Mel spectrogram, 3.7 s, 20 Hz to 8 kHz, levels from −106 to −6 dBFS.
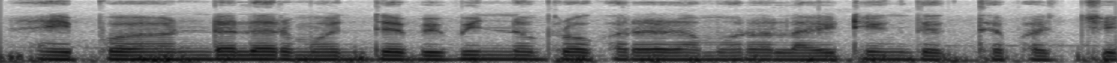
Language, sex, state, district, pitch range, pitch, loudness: Bengali, male, Assam, Hailakandi, 135-145 Hz, 140 Hz, -18 LUFS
